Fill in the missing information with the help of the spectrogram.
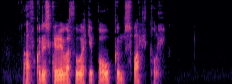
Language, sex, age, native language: Icelandic, male, 20-29, Icelandic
